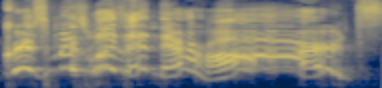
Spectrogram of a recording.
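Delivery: mock exasperated, fed-up shriek, very high and loud. Retelling explaining Christmas to her children, retelling shrieking at her children. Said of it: "it basically ended with me shrieking".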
